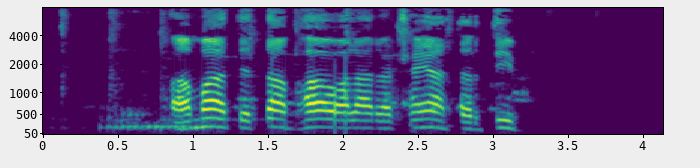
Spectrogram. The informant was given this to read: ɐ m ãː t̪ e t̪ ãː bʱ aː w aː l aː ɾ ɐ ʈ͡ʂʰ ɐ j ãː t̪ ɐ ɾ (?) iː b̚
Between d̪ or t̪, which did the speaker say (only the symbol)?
t̪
